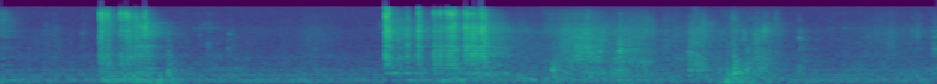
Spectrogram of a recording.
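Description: Hands working the plastic push-through mounting ties and locking clips of an electric fan on a radiator. A short clatter comes just under a second in, a longer, louder clattering rustle about two and a half seconds in, then softer handling noises.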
